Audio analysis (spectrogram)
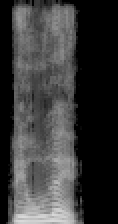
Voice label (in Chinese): "流泪", Chinese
